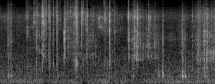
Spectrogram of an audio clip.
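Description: Thin, brittle clear sheets crackling and crunching in quick, irregular sharp snaps as pieces are broken apart by hand.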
